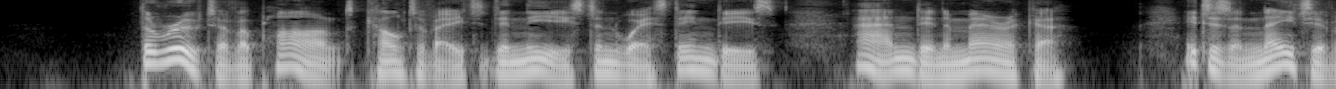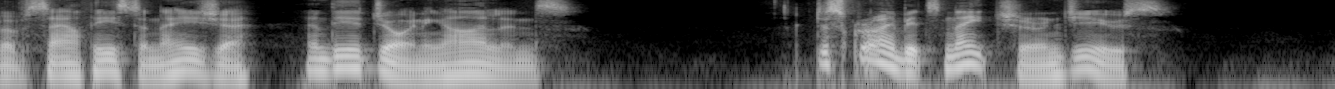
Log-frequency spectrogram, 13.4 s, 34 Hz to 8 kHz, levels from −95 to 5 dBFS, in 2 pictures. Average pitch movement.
No: wide, 6.9 semitones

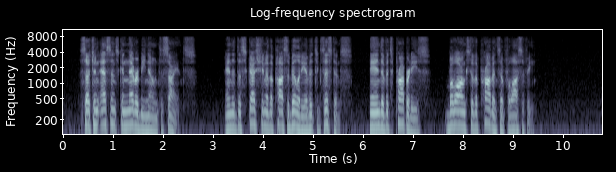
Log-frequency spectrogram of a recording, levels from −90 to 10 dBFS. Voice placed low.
Yes: low, 130 Hz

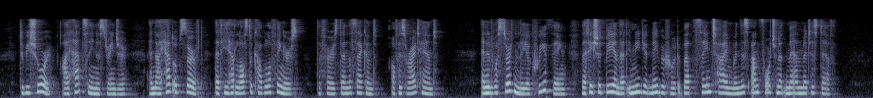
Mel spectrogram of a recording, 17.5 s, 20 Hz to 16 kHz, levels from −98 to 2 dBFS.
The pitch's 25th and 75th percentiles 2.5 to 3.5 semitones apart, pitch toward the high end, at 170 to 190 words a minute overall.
Yes: average, 2.9 semitones; high, 215 Hz; average, 180 wpm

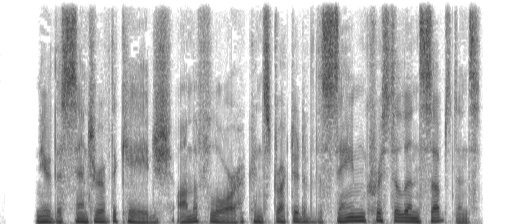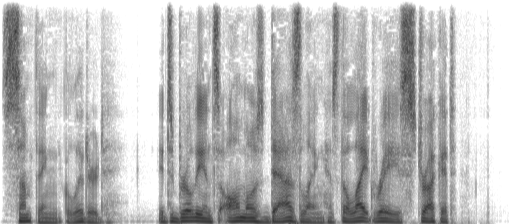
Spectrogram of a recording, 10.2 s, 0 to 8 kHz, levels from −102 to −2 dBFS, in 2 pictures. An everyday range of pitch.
Yes: average, 5.0 semitones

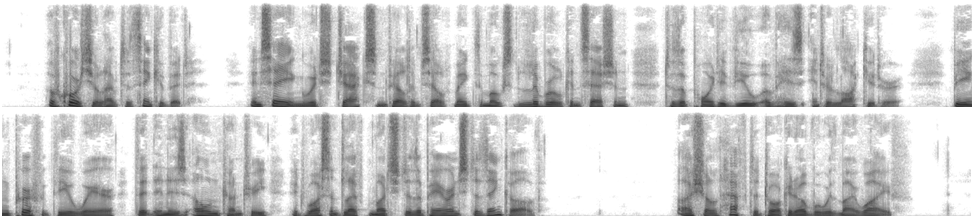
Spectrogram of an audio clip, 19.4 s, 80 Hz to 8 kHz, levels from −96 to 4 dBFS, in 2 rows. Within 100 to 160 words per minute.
No: average, 170 wpm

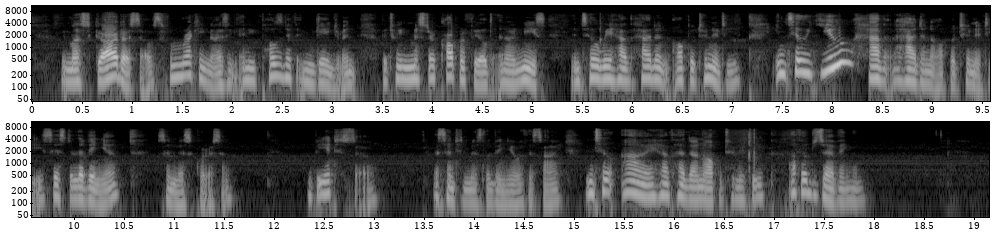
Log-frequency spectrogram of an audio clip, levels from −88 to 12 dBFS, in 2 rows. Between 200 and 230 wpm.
No: average, 160 wpm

